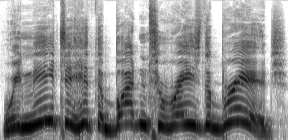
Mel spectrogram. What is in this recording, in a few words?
hitting bridge button, manager, survivor, voice; Left 4 Dead 2; left4dead2 dlc2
